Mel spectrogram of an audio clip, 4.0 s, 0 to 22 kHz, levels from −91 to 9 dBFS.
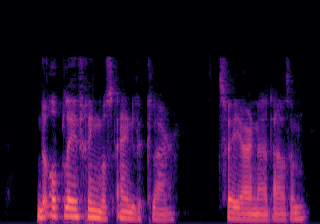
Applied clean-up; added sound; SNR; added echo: none; none; none; none.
